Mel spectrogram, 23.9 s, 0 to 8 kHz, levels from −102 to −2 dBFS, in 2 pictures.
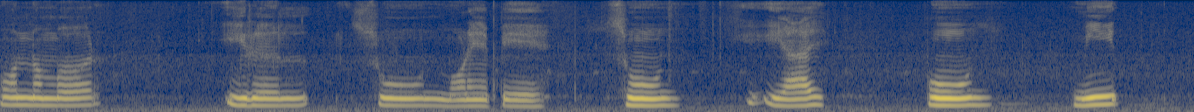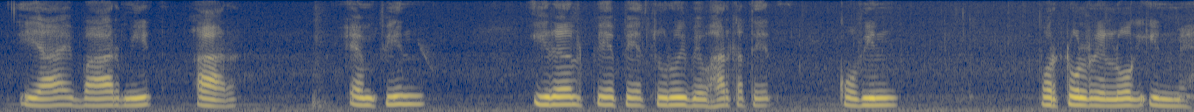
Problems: none marked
